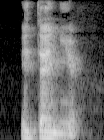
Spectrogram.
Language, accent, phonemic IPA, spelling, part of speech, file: French, Canada, /e.tɛɲ/, éteignent, verb, LL-Q150 (fra)-éteignent.wav
- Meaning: third-person plural present indicative/subjunctive of éteindre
